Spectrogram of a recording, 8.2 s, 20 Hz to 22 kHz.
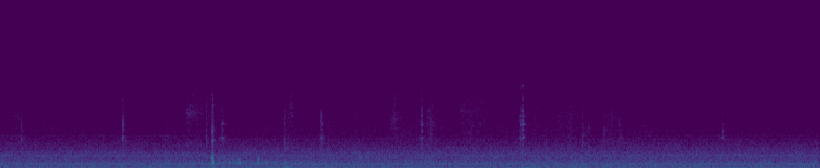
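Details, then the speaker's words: PC with Corsair AF120 case fans run through a Phobya splitter: steady, even airflow hum with no rattle or rising whine; acceptable, normal noise level. "I think that's acceptable. I don't have a problem with that."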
